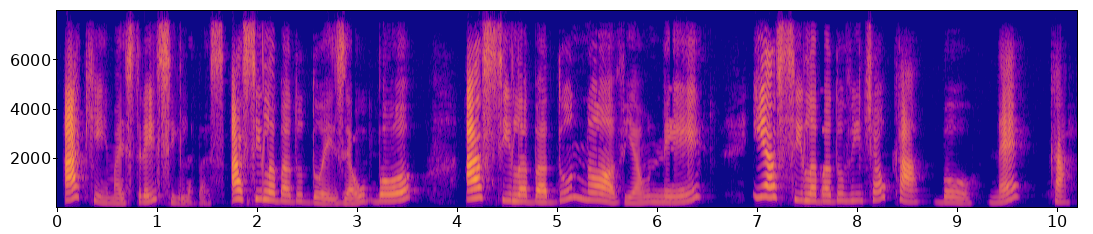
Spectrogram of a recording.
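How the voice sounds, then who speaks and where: A woman's voice: high-pitched, very animated, unhurried, bright, forceful tone, dull audio. A Brazilian woman teacher explaining a remote lesson step by step, patiently checking in with her pupils. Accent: Brazilian Portuguese. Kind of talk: recorded remote class lesson.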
